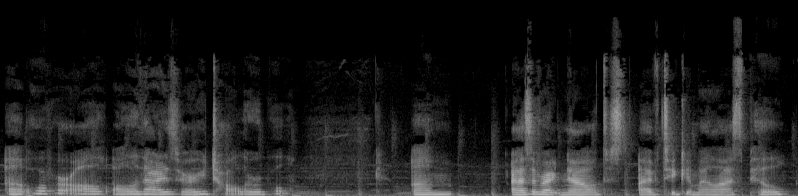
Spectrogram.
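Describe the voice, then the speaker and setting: A woman vlogger giving a casual recovery check-in, with a raspy, sometimes unclear voice and a halting, filler-heavy way of talking. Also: a little high, fairly even intonation, fairly bright tone, soft background music. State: recovering voice after neck surgery.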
